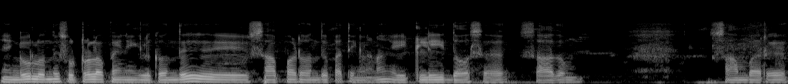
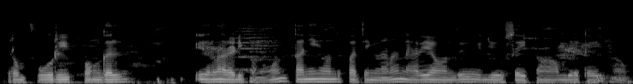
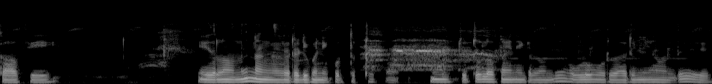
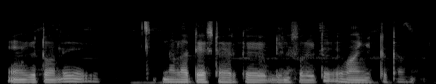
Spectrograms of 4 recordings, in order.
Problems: background sounds at intervals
